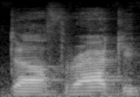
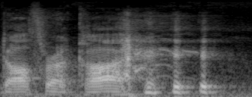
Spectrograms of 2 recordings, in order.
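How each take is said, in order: First: The final syllable sounds like 'key'. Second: The final syllable sounds like 'kai'. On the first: This is the common pronunciation. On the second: This is the creator's own pronunciation.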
